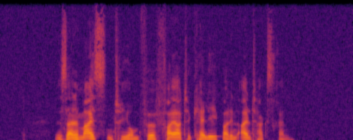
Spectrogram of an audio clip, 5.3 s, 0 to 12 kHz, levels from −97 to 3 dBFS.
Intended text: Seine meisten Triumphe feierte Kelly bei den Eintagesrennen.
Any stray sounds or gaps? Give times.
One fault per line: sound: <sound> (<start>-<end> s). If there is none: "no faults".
no faults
